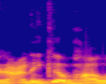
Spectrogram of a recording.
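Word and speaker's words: Rani ki Vav: এটা রানিকা ভাভ হবে, বানানটাকে দেখে নেব। ভাব হবে ভয়াকার ভাভ।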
